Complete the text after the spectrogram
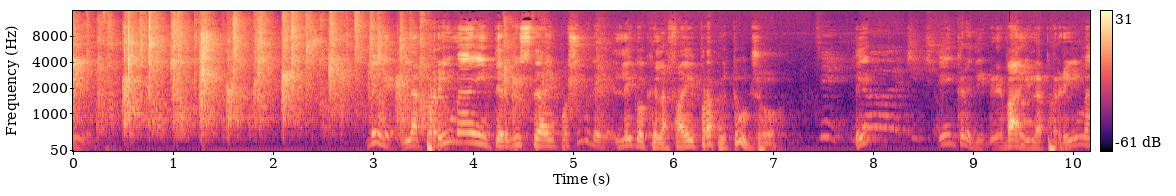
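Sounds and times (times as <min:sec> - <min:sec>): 
applause: 0:00.0 - 0:05.4
speech: 0:03.0 - 0:07.2, 0:07.8 - 0:08.1, 0:08.7 - 0:10.1.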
